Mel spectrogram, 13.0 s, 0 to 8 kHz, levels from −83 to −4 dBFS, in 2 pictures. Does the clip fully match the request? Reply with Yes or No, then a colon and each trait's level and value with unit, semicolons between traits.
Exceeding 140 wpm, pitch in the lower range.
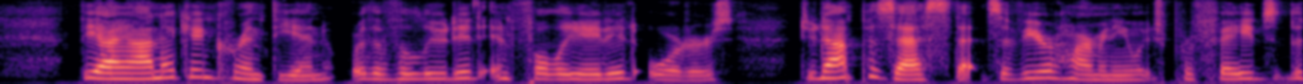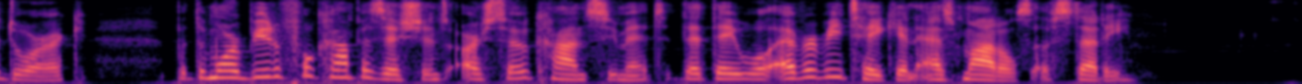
No: average, 175 wpm; high, 190 Hz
